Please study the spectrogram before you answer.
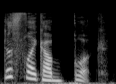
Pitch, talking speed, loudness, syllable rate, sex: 220 Hz, 205 wpm, -17 LUFS, 3.9 syllables/s, female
